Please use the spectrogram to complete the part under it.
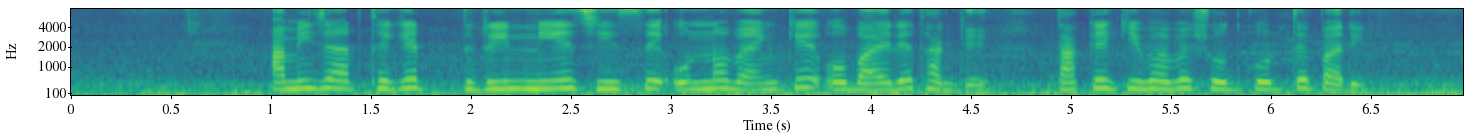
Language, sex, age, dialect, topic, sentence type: Bengali, female, 18-24, Western, banking, question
